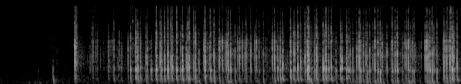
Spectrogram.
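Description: A hollow, translucent plastic Spontex vinyl-glove container with an orange printed cardboard sleeve, held in both hands, is tapped quickly with long manicured fingernails. After a brief near-silence and one sharp tap, a dense, continuous flurry of dry, clicky, bright taps follows with almost no low end. Each tap stops almost instantly.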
